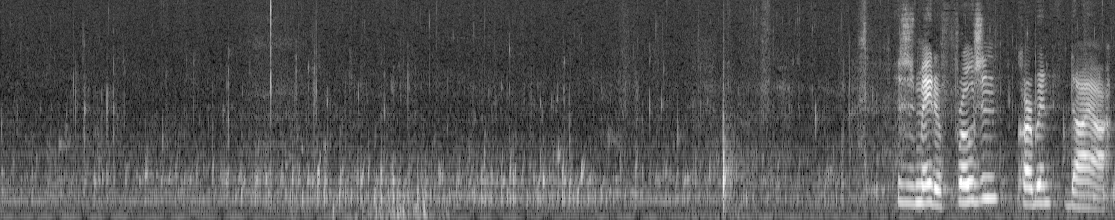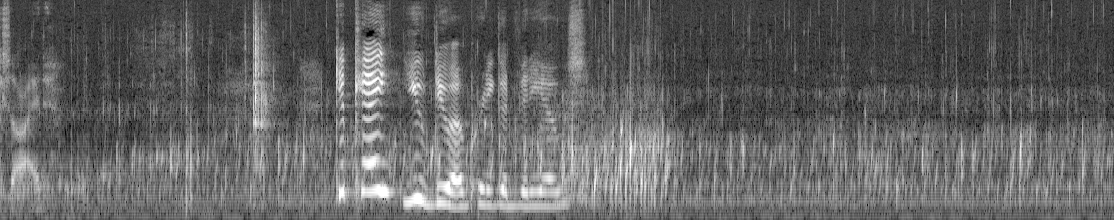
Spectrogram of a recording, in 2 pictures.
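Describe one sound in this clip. A mist maker hisses softly and steadily.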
